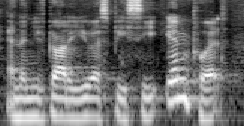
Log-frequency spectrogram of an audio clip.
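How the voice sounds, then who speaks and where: A man hosting a casual product unboxing, excitable and sarcastic, with a Canadian accent. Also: mid-range voice, fast talker. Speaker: tech video host.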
